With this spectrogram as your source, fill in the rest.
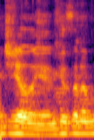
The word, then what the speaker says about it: Gillian: guess now I well seeing how our band is pronounced Gillian I have to go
